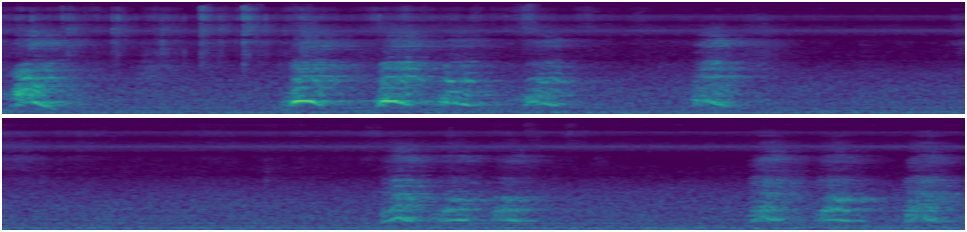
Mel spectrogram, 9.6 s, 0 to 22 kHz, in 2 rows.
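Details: Dog heard on the evening of 21 November 2023, barking in irregular bursts of two to four quick barks separated by quiet gaps, some barks softer and more distant, with steady low background noise.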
